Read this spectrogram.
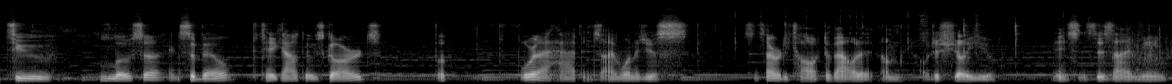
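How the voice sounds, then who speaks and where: A man giving casual, rambling commentary while playing a game, often correcting himself mid-sentence. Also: low voice. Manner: rambling, self-correcting explanations. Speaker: gameplay streamer.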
